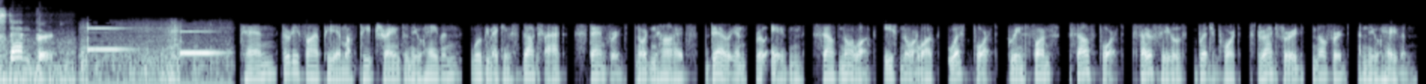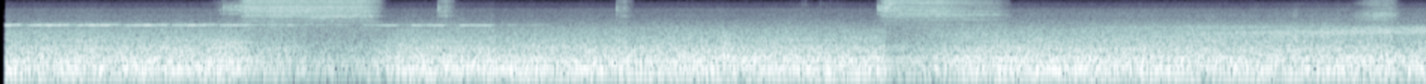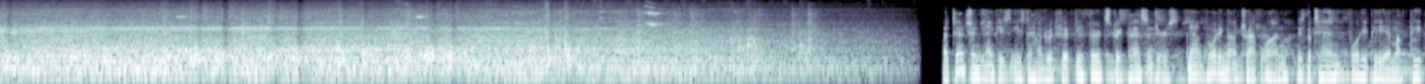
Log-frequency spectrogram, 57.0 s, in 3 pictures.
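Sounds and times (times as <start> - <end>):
train rail running noise: 19.1 - 50.0
short hisses: 30.8 - 32.5, 37.1 - 37.8.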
